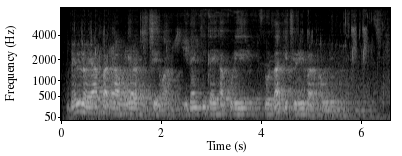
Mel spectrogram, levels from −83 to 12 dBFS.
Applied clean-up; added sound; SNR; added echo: neural separator model SepFormer DNS4.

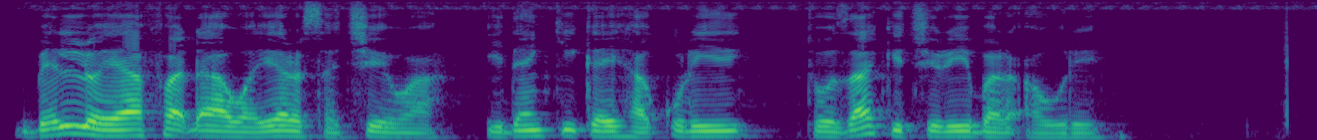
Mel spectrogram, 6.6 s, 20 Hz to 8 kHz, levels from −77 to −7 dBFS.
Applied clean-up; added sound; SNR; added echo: none; none; none; none.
